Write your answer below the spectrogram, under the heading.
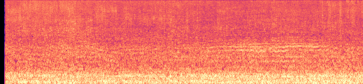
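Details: Honey bees working a comb honey super in a hive at Downs during a sweet and white clover nectar flow, inspected at the hive; a steady, dense low hum with a grainy buzz and no breaks throughout.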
